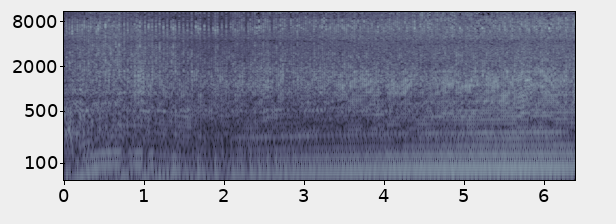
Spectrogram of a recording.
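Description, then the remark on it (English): A small propeller plane's engine drones steadily at a public airport in Madison County, Kentucky, used by students of a university aviation program, a constant buzzing roar with a low harmonic hum, holding at a loud, even level throughout with no voices. “A good place to start is the public airport in Madison County, where students enrolled in Eastern Kentucky University's aviation program may take off and land as many as 100 times a day.”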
